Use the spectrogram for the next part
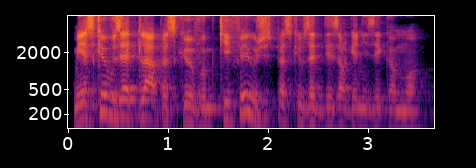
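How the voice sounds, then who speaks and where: A man's voice: medium pitch, quick pace, reverberant. A man hosting a live online sales training, chatty and informal, hesitating often with fillers.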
